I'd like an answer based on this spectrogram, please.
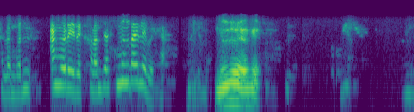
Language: Bodo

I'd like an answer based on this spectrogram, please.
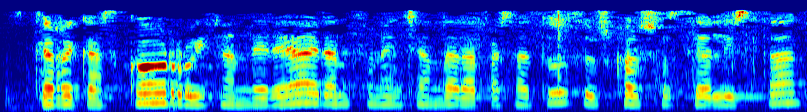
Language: Basque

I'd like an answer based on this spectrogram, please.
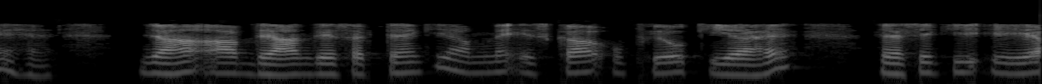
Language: Hindi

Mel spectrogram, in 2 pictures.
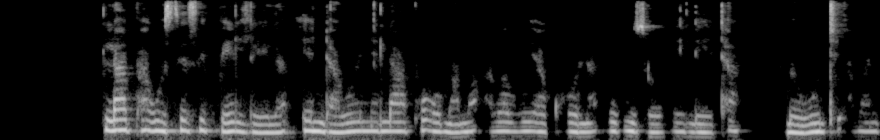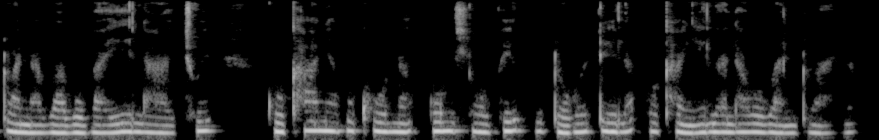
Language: North Ndebele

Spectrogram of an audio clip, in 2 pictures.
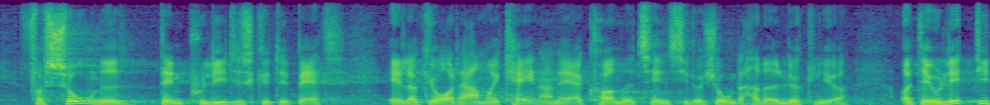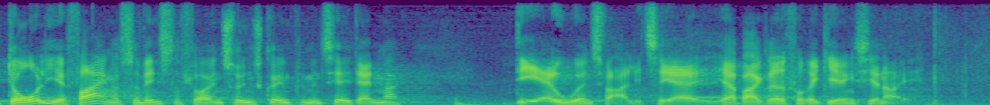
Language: Danish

